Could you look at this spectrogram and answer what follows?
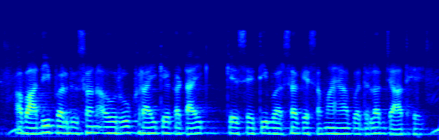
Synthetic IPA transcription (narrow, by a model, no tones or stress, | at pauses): a̰ːbaːd̪ipəɾd̪uːsənɔːɾuːkʰɾʔaːikekəʈaːi | keseːt̪ibəɾsakesəməɦãbəd̪lət̪̚d͡ʒaːt̪ɦɛː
